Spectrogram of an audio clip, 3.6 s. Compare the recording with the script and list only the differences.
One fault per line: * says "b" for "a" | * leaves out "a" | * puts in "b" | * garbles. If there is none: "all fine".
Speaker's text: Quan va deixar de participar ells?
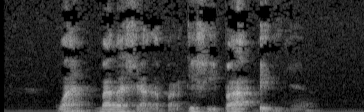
all fine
